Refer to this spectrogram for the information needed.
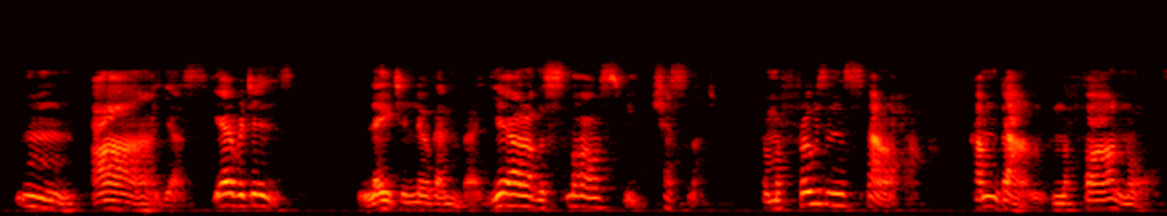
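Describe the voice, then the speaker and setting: A man's squeaky, high-pitched put-on character voice at a fairly slow pace. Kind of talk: bedtime story. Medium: read story. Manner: rambling, hesitant, muttering.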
